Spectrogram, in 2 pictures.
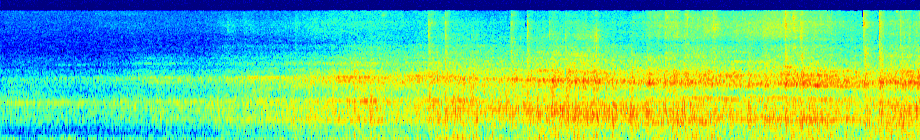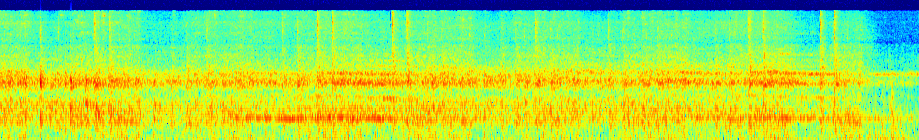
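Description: Old electric multiple-unit (EMU) local train passing close by: the sound builds over the first few seconds into a loud, steady rumble of wheels on rail. Repeated clickety-clack of rail joints runs through it, with a high whine over the top.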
